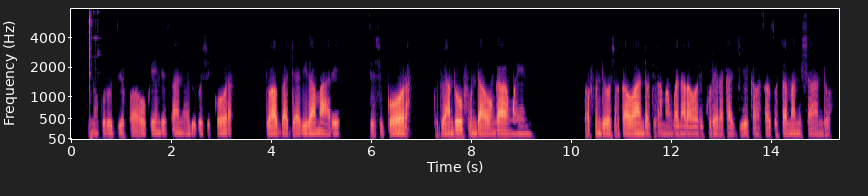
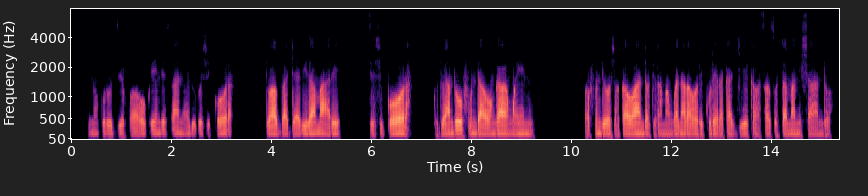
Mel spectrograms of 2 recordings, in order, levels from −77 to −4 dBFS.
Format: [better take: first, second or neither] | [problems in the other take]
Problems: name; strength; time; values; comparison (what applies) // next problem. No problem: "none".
second | noise reduction (classical method Wiener filter)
